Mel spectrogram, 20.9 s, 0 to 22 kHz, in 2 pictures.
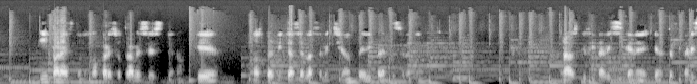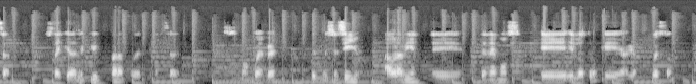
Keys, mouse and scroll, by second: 4.6 click, 5.6 click, 10.3 click, 13.1 middle click, 19.0 click.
